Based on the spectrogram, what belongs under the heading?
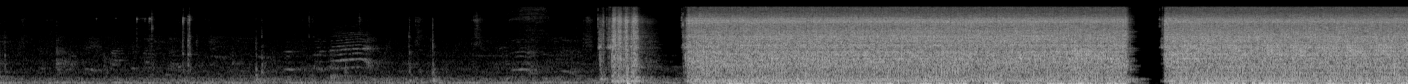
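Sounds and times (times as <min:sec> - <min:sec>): impact wrench hammering: 0:06.0 - 0:14.0.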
